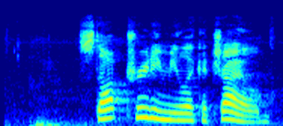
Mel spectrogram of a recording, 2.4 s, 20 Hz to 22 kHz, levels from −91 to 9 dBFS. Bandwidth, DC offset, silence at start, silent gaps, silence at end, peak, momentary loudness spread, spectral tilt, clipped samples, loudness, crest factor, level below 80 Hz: 13.5 kHz; under 0.1%; 0.3 s; none; 0.15 s; -16 dBFS; 4 LU; -2.5 dB/octave; under 0.1%; -30 LUFS; 16 dB; -58 dBFS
